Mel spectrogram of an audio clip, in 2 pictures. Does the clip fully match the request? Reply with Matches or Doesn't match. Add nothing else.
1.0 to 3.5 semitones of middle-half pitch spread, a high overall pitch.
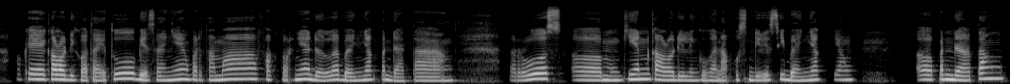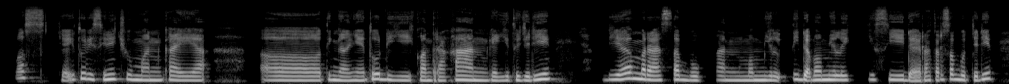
Matches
